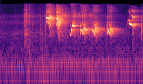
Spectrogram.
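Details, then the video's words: Brief passage from a cucak ijo (greater green leafbird) in 'raja tembak' style: a few loud, squeaky whistled notes that rise and fall, sliding and slightly harsh, ending with a high sharp note. "cucak ijo " raja tembak ""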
